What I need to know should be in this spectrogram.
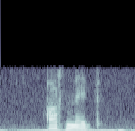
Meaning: rat
- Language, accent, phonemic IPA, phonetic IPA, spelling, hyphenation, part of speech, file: Armenian, Eastern Armenian, /ɑrˈnet/, [ɑrnét], առնետ, առ‧նետ, noun, Hy-առնետ.ogg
